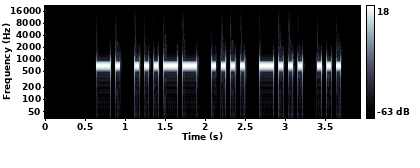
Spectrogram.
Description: Morse code, heard as a keyed tone, about 20 wpm, 700 Hz. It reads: N3HBS
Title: Speed Racing - USA 1x3 Call Signs 17wpm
